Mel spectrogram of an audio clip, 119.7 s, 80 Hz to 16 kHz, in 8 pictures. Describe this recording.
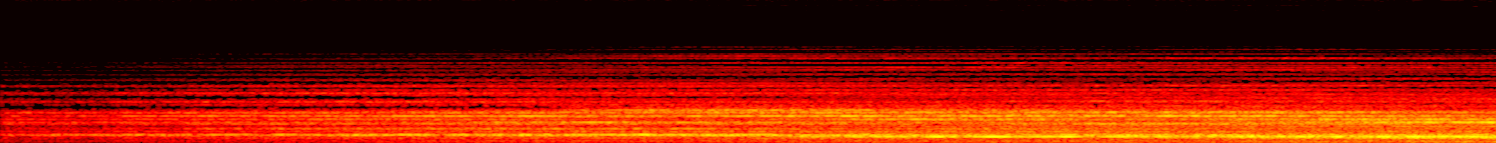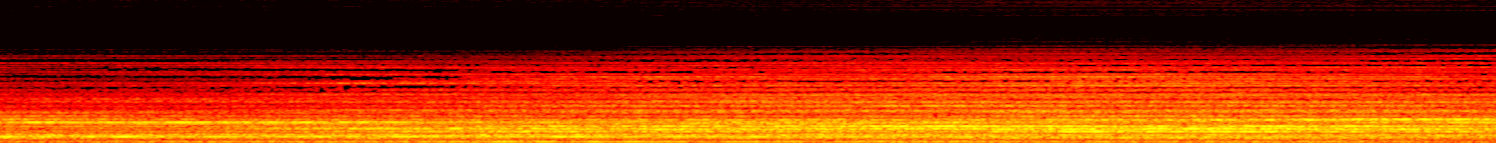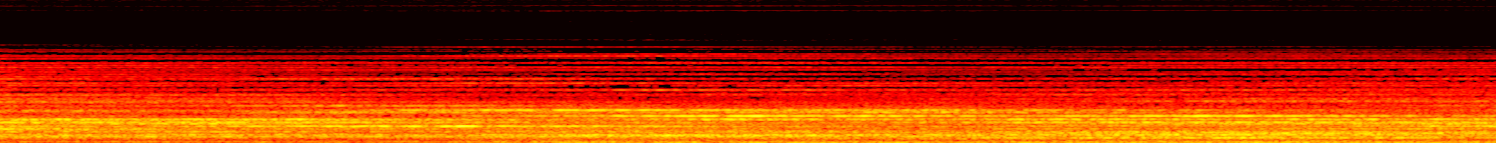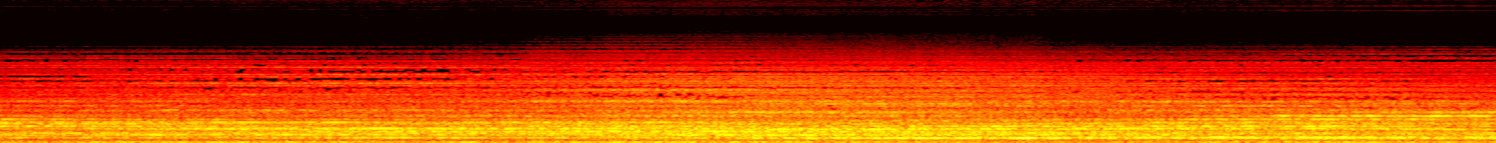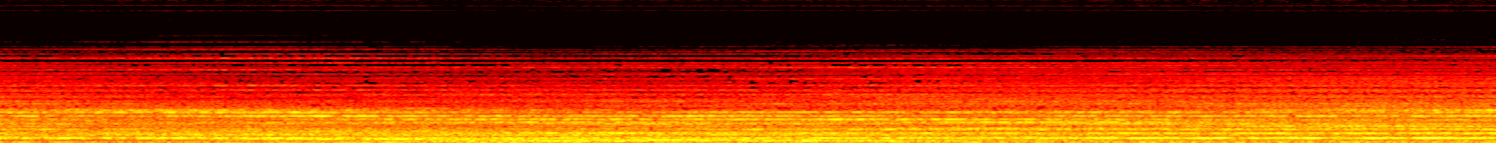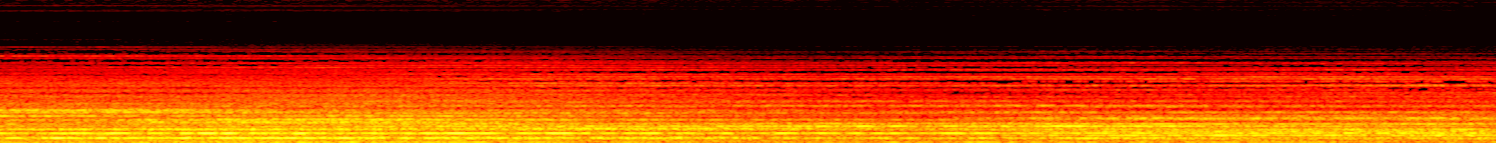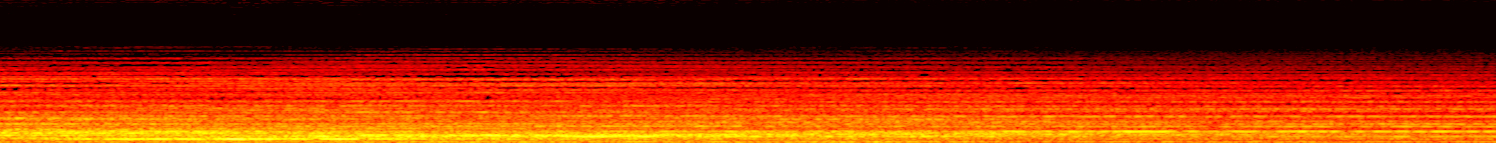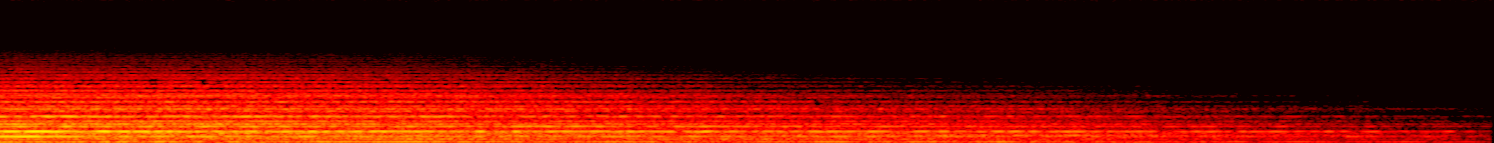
Future Garage (Ambient Textures) 06
Future Garage (Ambient Textures)
Opening/Ending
